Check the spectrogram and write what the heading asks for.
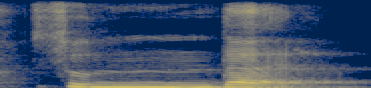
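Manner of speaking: सुंदर drawn out slowly, the n clearly sounded; slow, stressed nasal. Shown as a demonstration. Teacher modelling the word slowly for the class. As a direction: stretch सुंदर slowly and lean on the n. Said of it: "समझ में आ गया ना?".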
